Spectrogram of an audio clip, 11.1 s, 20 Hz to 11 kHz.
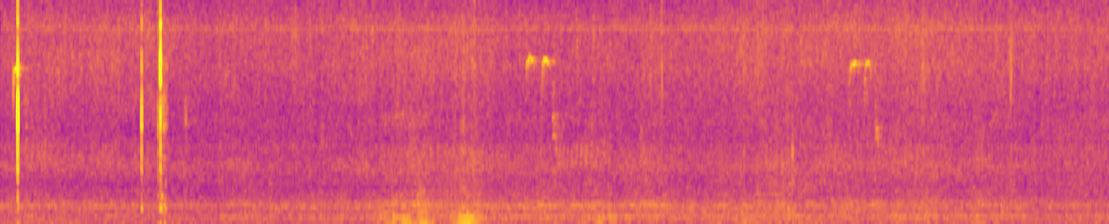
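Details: Honey bees hard at work collecting honeydew at an apiary in Moszczanka, Opole Voivodeship, Poland, 19 August 2013; a constant hum of the colony, a louder bee buzzing past near the middle, and a few sharp clicks at the start.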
